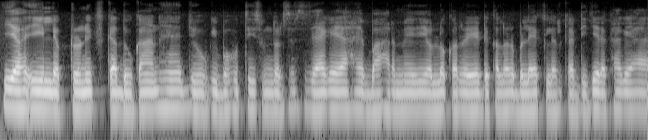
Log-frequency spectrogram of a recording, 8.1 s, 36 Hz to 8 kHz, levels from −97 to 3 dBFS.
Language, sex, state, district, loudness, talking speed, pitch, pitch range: Hindi, male, Maharashtra, Washim, -20 LUFS, 200 wpm, 115 Hz, 110-115 Hz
